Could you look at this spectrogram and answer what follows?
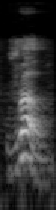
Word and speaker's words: rho: this is the word Rho even though it says even though it looks like a P in Greek it's pronounced Rho Rho so our age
